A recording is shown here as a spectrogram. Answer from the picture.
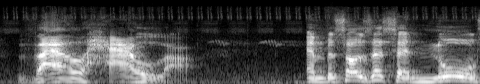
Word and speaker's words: Valhalla: in the halls of valhalla what that's not how you say it it's valhalla and besides that's a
